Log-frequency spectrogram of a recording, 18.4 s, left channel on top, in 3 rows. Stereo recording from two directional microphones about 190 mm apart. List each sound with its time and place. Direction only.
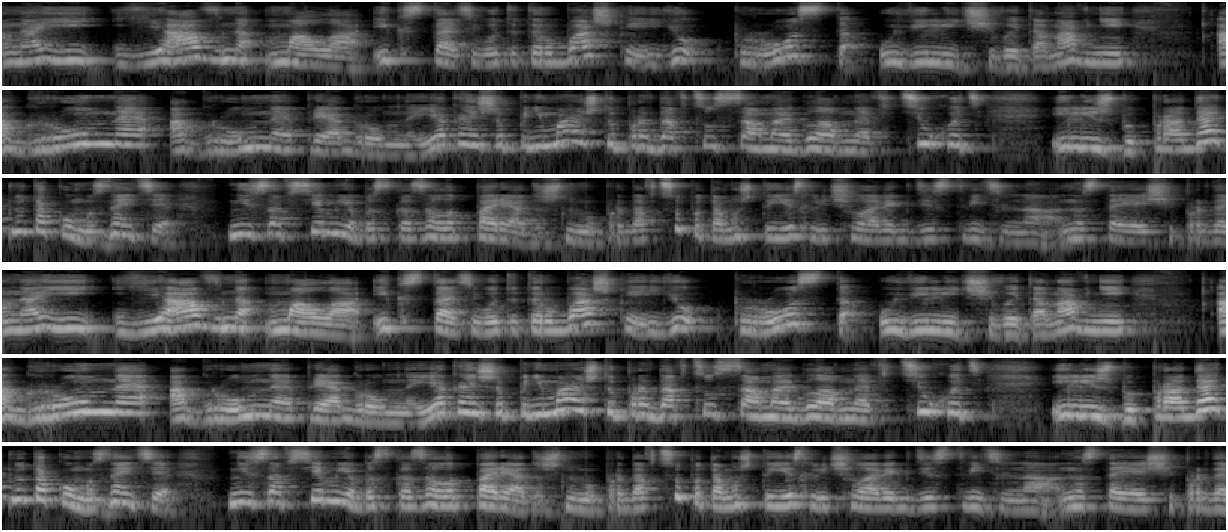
0.0 s a woman's voice: 25° right (ahead or behind)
